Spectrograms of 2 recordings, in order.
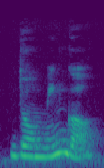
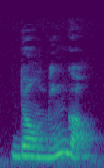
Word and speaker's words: domingo: Sunday in Spanish is domingo. Can you say that? Domingo. Muy bien. Domingo is spelled D-O-M-I-N-G-O. Domingo.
